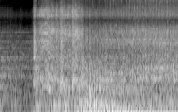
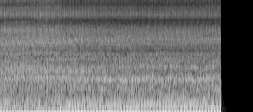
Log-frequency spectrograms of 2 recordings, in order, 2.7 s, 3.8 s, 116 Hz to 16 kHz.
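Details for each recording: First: Tata BS6 petrol engine (tampered with, under repair) after swapping a relay: the starter whirs briefly, then the engine catches and idles roughly with an uneven low throb, and it keeps stalling repeatedly. The fuel pump is not powered. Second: Tata BS6 petrol engine, held running to warm up for a radiator fan check: steady, even low thrum with a smooth regular pulse, no misses, knocks or rattles; normal stable idle.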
